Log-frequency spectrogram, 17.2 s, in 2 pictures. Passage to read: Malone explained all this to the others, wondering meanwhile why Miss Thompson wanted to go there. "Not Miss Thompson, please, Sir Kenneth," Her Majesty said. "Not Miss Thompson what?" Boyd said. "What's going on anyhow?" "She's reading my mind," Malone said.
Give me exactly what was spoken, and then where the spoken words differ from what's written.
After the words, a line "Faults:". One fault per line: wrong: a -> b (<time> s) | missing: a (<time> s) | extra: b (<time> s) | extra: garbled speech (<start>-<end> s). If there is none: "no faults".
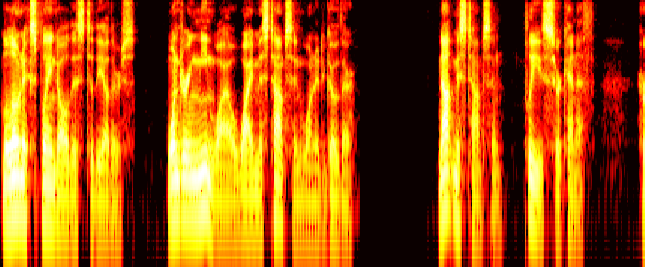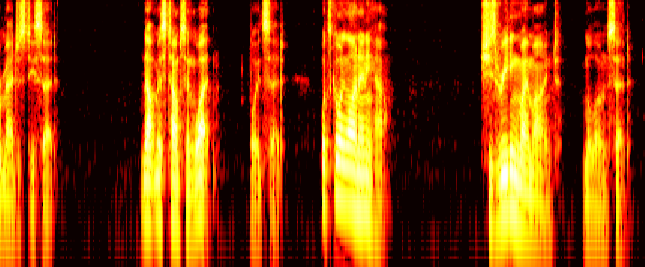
Malone explained all this to the others, wondering meanwhile why Miss Thompson wanted to go there. "Not Miss Thompson, please, Sir Kenneth," Her Majesty said. "Not Miss Thompson what?" Boyd said. "What's going on anyhow?" "She's reading my mind," Malone said.
Faults:
no faults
